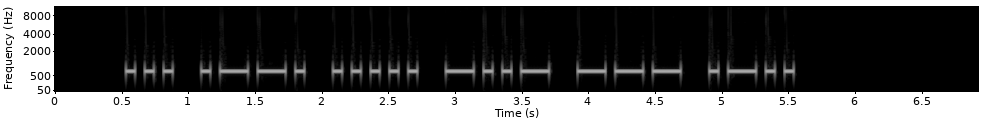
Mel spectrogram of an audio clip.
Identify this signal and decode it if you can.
Morse code, heard as a keyed tone, about 17 wpm, 700 Hz. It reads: SP5XOL
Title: DXCC-100 Call Signs - 6 Characters - Repeated 3x - 17wpm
